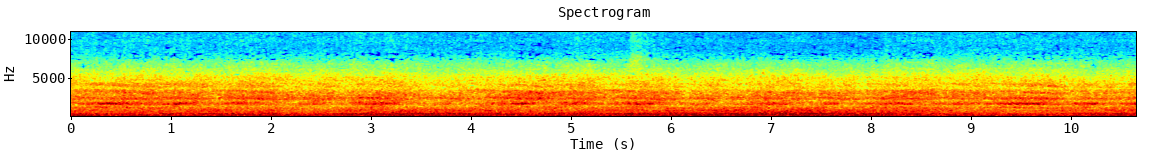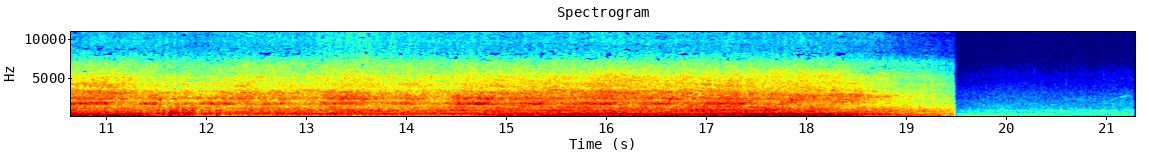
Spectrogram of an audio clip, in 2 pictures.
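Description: Freight train of truck trailers on flat wagons passing close by at speed, a steady loud rumble and rattle of wheels on rail. It cuts off suddenly near the end.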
